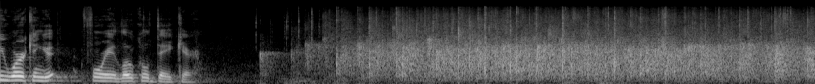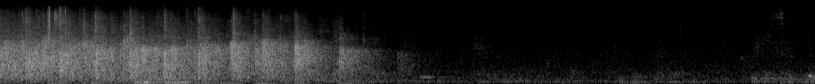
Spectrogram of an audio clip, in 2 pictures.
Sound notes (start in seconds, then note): 0.0 applause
